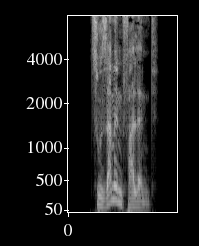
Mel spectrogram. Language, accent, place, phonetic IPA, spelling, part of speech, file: German, Germany, Berlin, [t͡suˈzamənˌfalənt], zusammenfallend, verb, De-zusammenfallend.ogg
- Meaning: present participle of zusammenfallen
